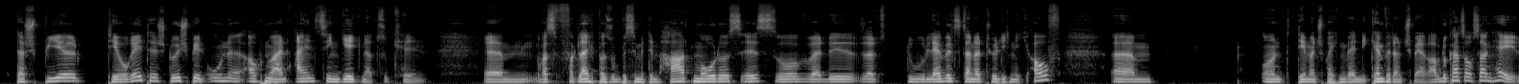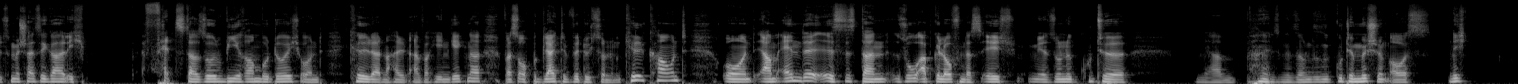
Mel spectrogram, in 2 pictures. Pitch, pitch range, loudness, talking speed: 125 Hz, 115-135 Hz, -27 LUFS, 180 wpm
